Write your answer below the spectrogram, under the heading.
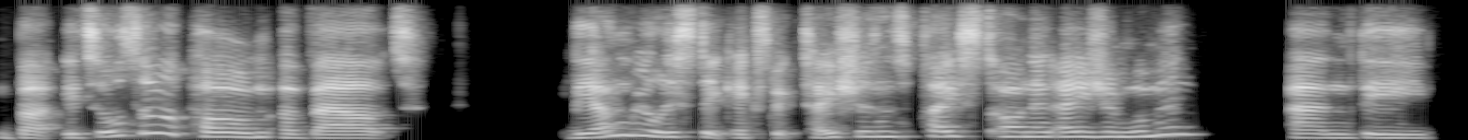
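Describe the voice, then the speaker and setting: A woman's voice: on the high side, animated, measured pace, dull audio. An Australian-accented woman talks over a video call in an easy, conversational way. She speaks fluently and in a friendly tone about her poetry. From Vietnam, raised in Australia. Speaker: poet and critic. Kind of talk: casual video call chat.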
